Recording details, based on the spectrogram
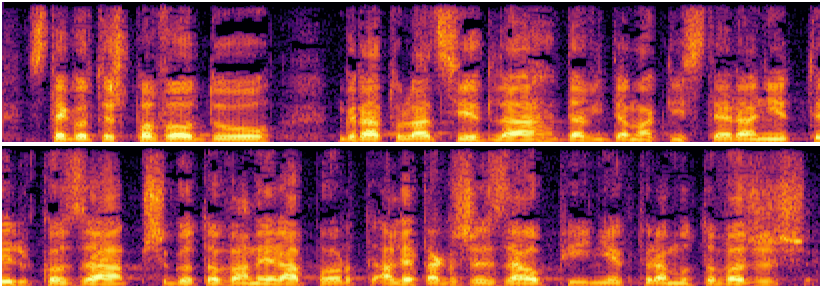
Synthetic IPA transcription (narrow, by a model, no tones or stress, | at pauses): st̪ɛɡɔt̪ɛʂpɔvɔd̪u | ɡɾat̪ulat̪sʲjɛd̪lad̪avʲid̪amaklʲist̪ɛɾaɲɛt̪ɘlkɔzapʂɘɡɔt̪ɔvanɘɾapɔɾt̪alɛt̪aɡʐɛzaɔpʲiɲjɛkt̪uɾamut̪ɔvaʐɘʂɘ̥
